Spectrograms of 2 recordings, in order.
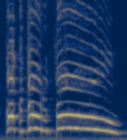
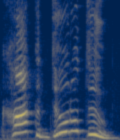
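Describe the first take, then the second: First: High, loud crowing; piercing wake-up cock-a-doodle-doo; rooster crow. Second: Said in the usual way. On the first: Acted. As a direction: crow it out like a rooster, last note held long. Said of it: "wakes up all the animals with the cock-a-doodle-doo".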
